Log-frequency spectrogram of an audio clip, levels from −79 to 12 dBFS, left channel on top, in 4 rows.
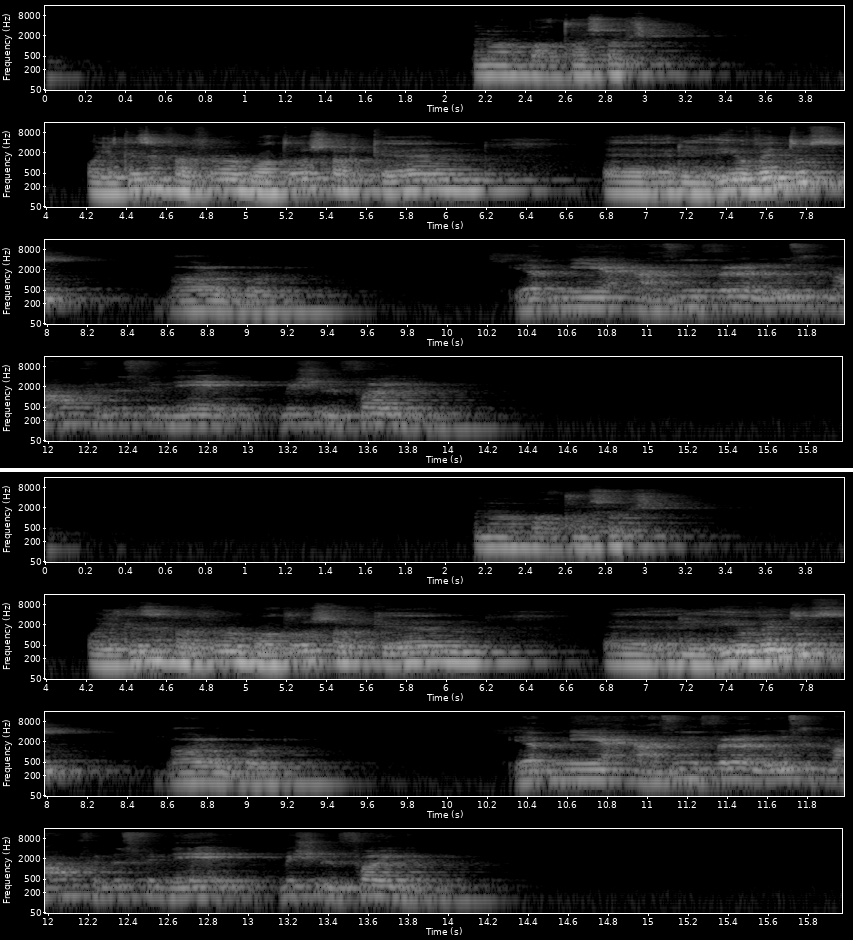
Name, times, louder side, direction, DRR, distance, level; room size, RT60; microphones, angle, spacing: voice 1, 2.1-3.1 4.2-6.4 6.8-8.0, left 1 dB, 65° left, 0 dB, 0.5 m, -29 dB
voice 2, 8.5-9.3 10.3-14.0, right 2 dB, 35° right, 0 dB, 0.4 m, -36 dB
3.3 x 2.3 x 2.6 m, 0.91 s
head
